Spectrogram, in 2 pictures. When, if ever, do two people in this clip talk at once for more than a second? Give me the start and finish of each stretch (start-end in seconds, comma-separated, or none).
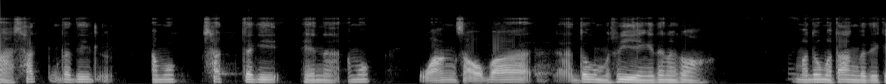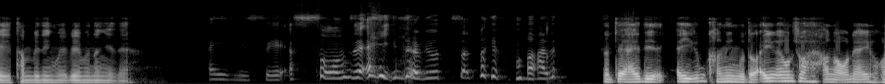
none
